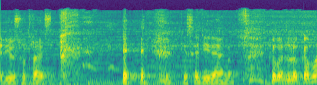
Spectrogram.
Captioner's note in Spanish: Risas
